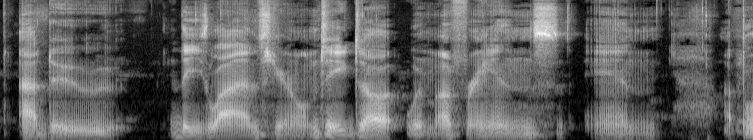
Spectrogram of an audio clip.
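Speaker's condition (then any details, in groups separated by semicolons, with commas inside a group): Spastic quadriplegic cerebral palsy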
